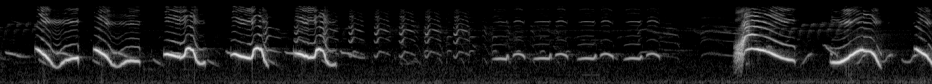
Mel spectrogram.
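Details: Morning song duel between a white-cheeked laughingthrush and wild laughingthrushes: strong looping whistled notes in quick series, then softer repeated short whistles, and a loud descending slurred phrase near the end.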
